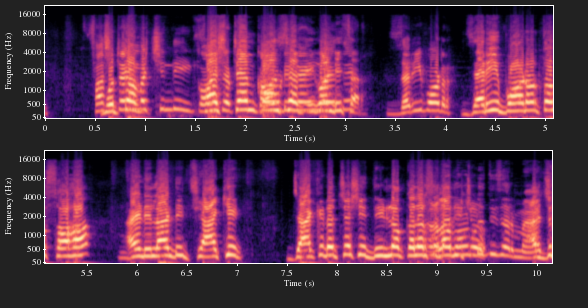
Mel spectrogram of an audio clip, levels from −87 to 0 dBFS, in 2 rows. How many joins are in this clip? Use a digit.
1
